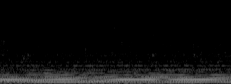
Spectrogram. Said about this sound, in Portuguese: Agora você sai do rio e anda até a grama aquecida. Se imagine se imagine deitando na grama e ouvindo o barulho da água corrente.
